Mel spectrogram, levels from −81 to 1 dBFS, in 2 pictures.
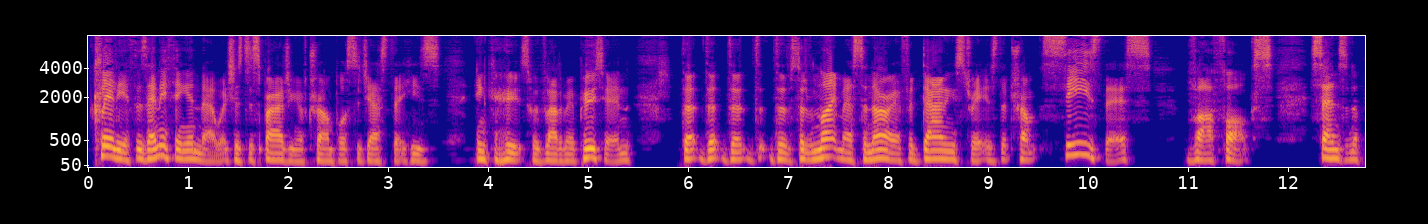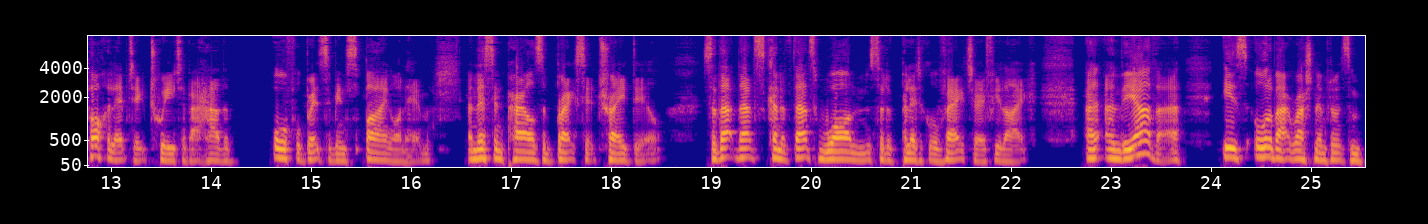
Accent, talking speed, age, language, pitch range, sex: British, 195 wpm, 30-49, English, 120-155 Hz, male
